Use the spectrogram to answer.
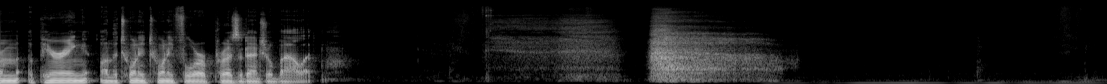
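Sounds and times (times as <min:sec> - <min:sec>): breath in: 0:04.2 - 0:08.1
man sighing: 0:04.9 - 0:08.1.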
